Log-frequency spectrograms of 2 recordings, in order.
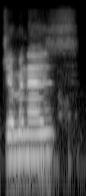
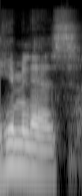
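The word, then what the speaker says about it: Jiménez: with a j or George jimnez oh Target exclusive it's gimenez Jorge gimenez George jimz however Mis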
